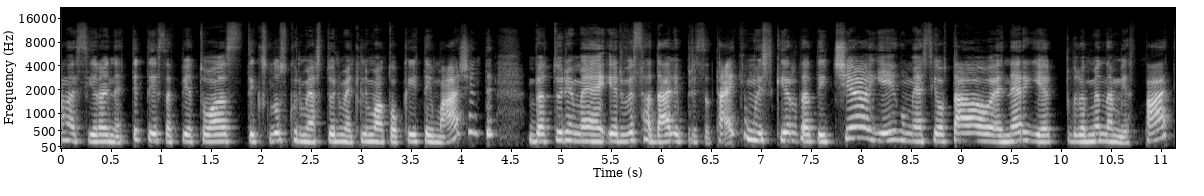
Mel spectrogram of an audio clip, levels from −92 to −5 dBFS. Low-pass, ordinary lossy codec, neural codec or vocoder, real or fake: 14.4 kHz; AAC, 96 kbps; none; real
